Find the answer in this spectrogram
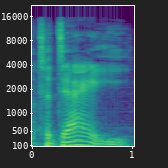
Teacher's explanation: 先发 A，嘴角留到极限，再滑动到 E 这个发音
